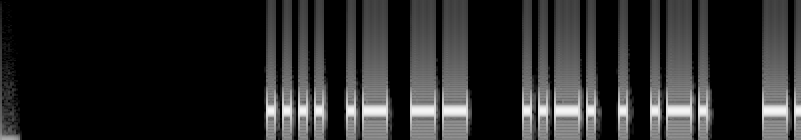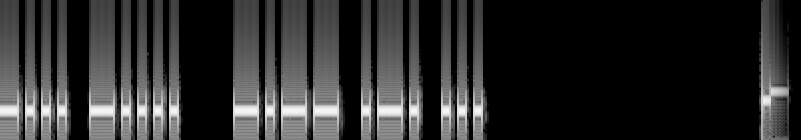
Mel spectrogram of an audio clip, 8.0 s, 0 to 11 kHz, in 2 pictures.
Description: Morse code, heard as a keyed tone, about 32 wpm, 700 Hz. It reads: HAM FER 76 YRS
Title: K1USN SST QSO Practice 30wpm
